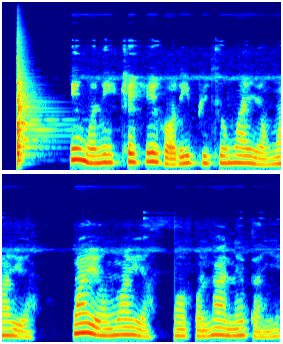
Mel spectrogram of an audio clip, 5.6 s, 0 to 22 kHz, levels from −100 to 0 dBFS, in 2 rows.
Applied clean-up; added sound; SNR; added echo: none; Snare drum; 5 dB; none.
